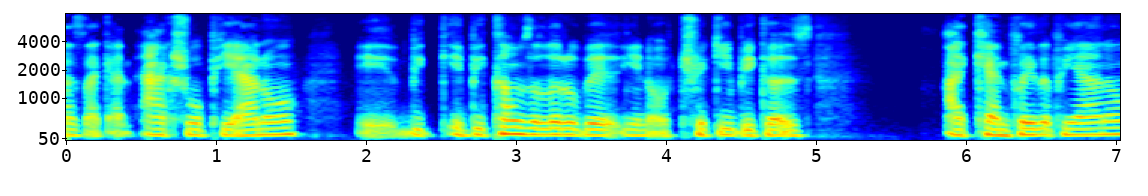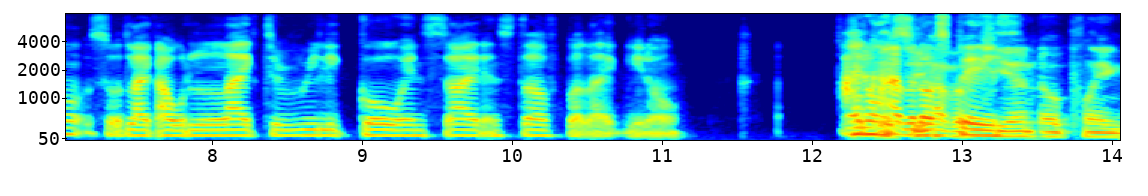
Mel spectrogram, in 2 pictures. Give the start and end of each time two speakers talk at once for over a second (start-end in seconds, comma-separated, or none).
12.2-13.4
